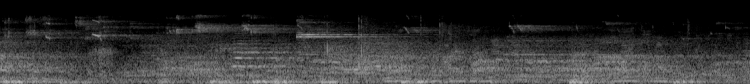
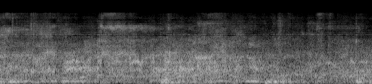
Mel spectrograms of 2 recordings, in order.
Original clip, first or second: first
